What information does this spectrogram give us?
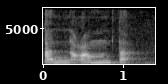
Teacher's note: nun mati bertemu dengan huruf Ain ya dibacanya jelas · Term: izhar halqi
